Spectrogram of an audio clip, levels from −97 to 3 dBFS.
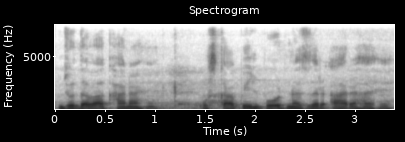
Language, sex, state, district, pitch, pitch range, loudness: Hindi, male, Gujarat, Valsad, 145 Hz, 140-150 Hz, -14 LUFS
